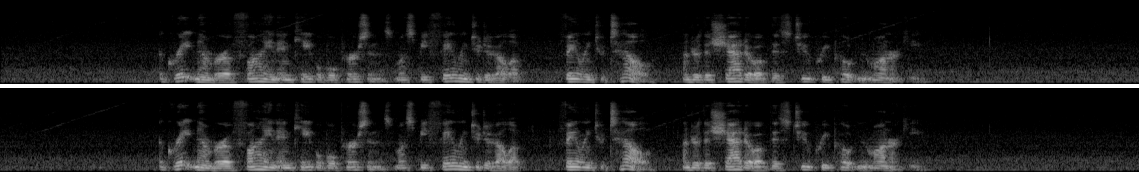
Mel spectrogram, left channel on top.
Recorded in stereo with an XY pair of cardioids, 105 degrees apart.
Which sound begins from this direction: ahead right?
A man speaking, at 1.6 s.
